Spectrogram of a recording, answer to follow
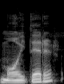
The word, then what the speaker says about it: Meuterer: decimos Meuterer, pero en alemán es Meuterer, ¿no? La pronunciación.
